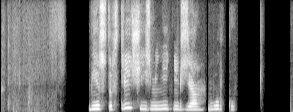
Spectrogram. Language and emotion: Russian, sad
